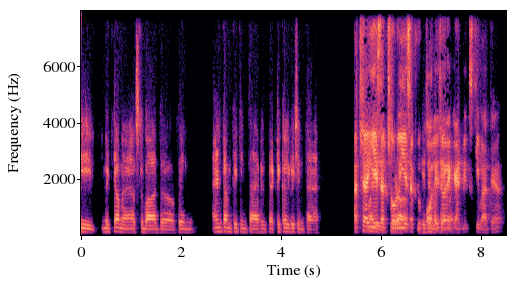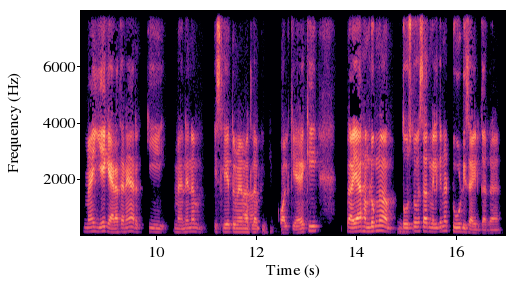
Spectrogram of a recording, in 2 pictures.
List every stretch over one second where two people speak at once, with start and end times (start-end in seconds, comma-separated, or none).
5.5-7.5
